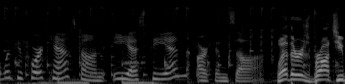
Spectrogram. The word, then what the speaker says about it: Arkansas: I got that one, and that's how you pronounce it, ain't Arkan. It's Arkansas, baby.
